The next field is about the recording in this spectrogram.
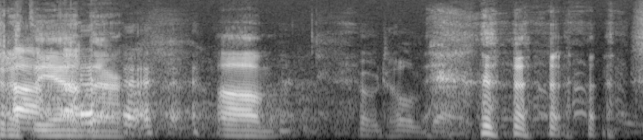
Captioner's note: laughter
